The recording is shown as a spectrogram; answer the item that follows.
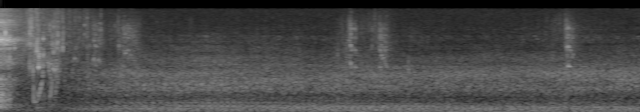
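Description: A short splash of water as a speckled trout is let go in the shallows, then a steady low rush of background noise with a few faint clicks.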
